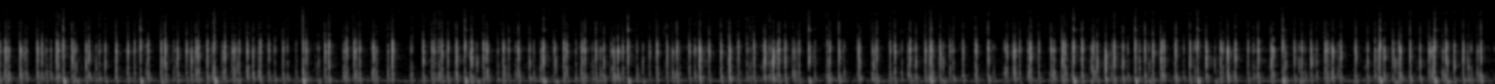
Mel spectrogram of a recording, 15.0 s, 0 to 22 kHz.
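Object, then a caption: Mechanical keyboard with ceramic keycaps. Both hands type on a white mechanical keyboard fitted with ceramic keycaps, fingertips tapping the keys repeatedly. The result is a steady, rapid stream of sharp, clacky taps with a bright, glassy tone centred near 1.9 kHz, very little low end and an almost instant decay after each keystroke.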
